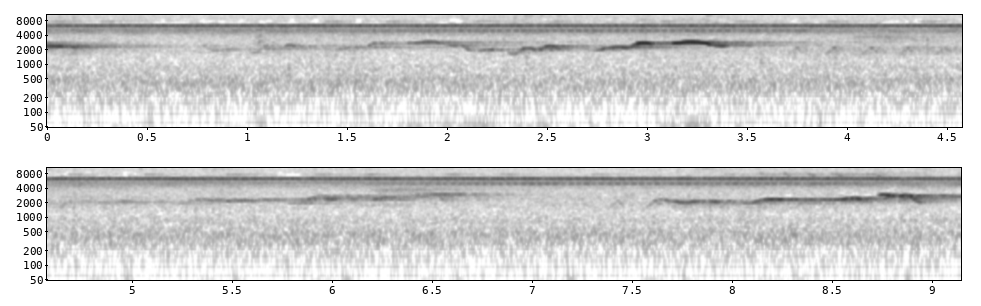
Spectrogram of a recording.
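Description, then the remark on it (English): A steady, high insect drone fills a forest soundscape on Bhutan Island in Indonesia while forest birds sing short, bright phrases over it, with the clearest calls near the middle and again at the end. “Those are forest birds on Bhutan Island in Indonesia.”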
